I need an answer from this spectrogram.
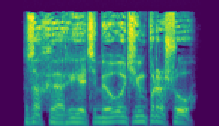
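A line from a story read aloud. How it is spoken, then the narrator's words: Sudden agitated blurt. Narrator (Russian): вдруг взволнованно выпалил Головин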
